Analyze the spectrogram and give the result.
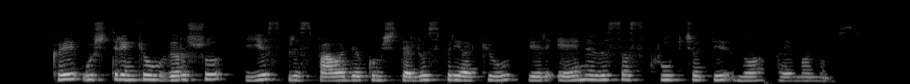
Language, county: Lithuanian, Klaipėda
